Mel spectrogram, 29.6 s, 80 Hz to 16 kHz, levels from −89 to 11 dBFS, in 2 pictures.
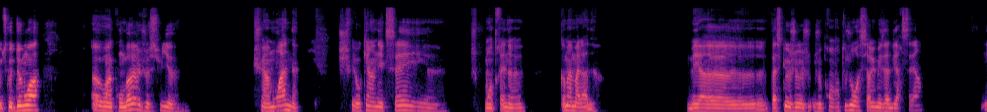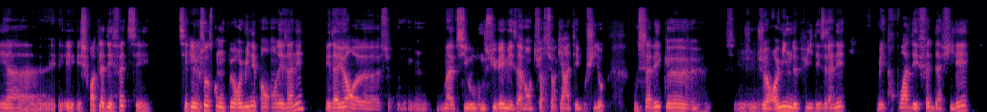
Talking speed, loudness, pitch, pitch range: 170 wpm, -25 LUFS, 120 Hz, 115-130 Hz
